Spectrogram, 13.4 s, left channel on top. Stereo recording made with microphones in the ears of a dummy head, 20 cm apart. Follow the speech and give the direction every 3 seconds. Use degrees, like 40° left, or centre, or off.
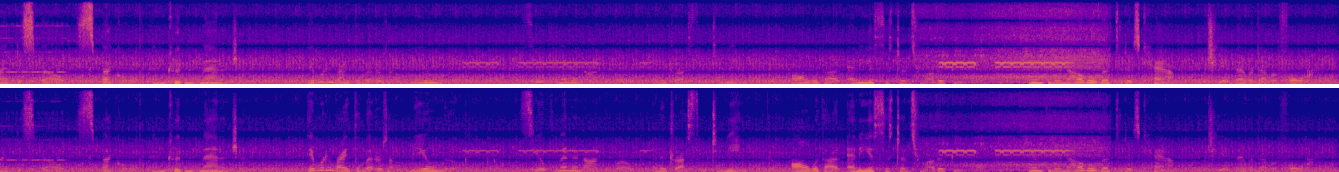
20° left, 50° right, 50° right, 10° left, 40° left.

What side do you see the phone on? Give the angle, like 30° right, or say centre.
20° left.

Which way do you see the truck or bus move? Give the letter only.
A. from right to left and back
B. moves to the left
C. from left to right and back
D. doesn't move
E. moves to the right
D.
